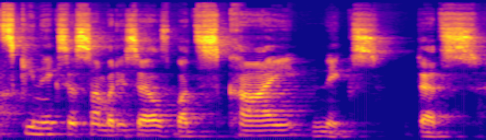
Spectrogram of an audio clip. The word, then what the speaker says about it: Skynix: max not more so skyx it's the correct pronunciation not SK as somebody SS but Sky ni that's how we call ourselves we are basically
